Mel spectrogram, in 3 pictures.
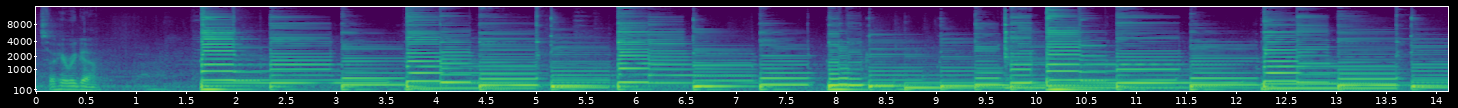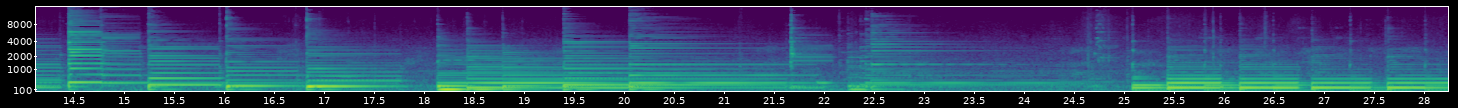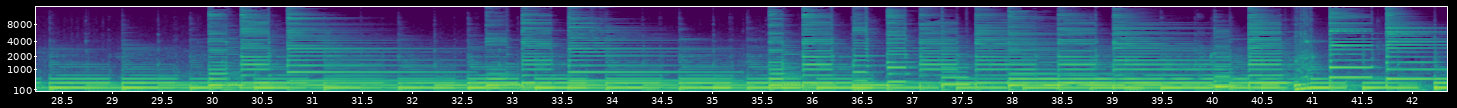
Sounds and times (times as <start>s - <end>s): Acoustic guitar: 0.0s - 42.3s.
